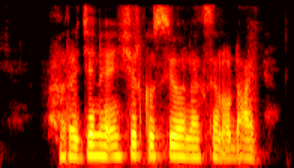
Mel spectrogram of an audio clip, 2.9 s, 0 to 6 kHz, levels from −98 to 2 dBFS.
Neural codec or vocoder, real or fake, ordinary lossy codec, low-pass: none; real; AAC, 32 kbps; 5.4 kHz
